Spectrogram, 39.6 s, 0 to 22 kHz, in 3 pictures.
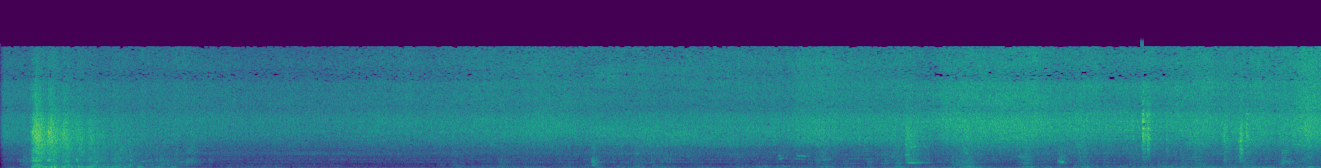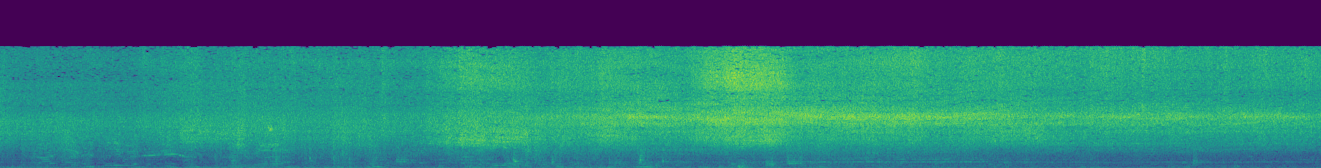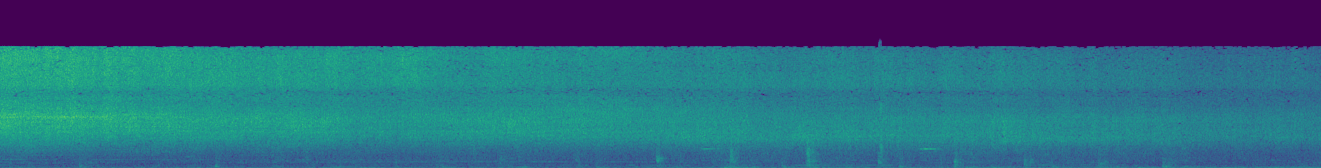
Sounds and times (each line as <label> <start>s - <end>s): Steam train leaving 0.0s - 39.6s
